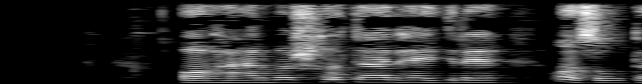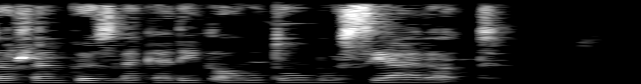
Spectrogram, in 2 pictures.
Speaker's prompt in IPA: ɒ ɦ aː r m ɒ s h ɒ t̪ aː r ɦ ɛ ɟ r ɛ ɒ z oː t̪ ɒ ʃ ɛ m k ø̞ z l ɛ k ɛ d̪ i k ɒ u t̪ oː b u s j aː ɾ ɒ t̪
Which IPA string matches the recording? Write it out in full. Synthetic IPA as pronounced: ɒ ɦ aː r m ɒ ʃ h ɒ t̪ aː r ɦ ɛ ɟ r ɛ ɒ z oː t̪ ɒ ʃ ɛ m k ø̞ z l ɛ k ɛ d̪ i k ɒ u t̪ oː b u s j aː ɾ ɒ t̪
